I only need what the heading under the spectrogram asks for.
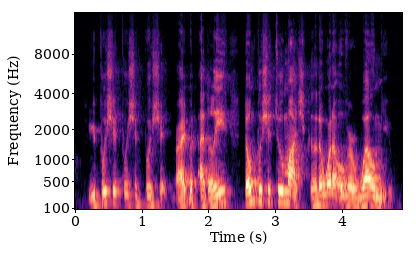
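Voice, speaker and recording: A man with a fairly high pitch, in a Dutch accent. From Netherlands. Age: 30s. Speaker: dating and confidence coach. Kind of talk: Q&A talk to viewers. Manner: animated.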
